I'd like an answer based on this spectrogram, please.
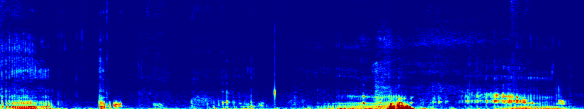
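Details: Bulldog Da Vinci, a pet dog of a brachycephalic breed, snorting loudly while playing in the garden: harsh low puffs at the start, then a louder drawn-out grunting snort near four seconds, with light scuffling.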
